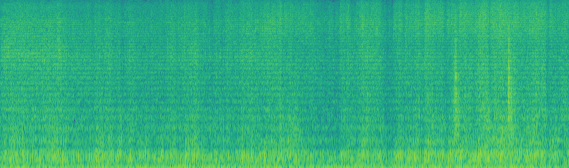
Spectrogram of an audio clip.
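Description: Strong wind blowing across the microphone: a loud, steady low rumble with no let-up.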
